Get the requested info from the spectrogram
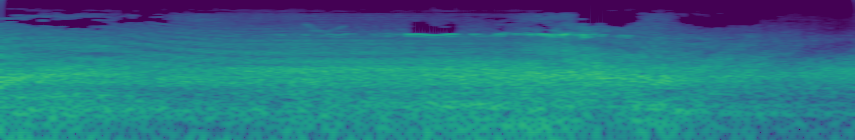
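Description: Cars passing close by at speed on a two-lane road: a rushing tyre and engine noise that swells as each car goes past and eases off near the end.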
